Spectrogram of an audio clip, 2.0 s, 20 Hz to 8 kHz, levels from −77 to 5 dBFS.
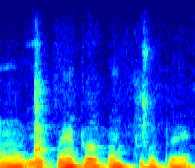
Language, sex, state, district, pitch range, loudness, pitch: Rajasthani, male, Rajasthan, Churu, 125-155 Hz, -15 LUFS, 150 Hz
